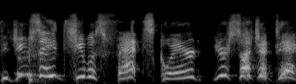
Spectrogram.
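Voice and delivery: very high, slow, squeaky mocking voice.

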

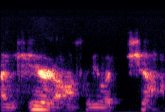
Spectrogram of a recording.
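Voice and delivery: very quiet, low, hushed, raspy rasping whisper. Voicing a figure offering the players a job, in a hushed, raspy whisper. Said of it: "a very hushed and very kind of whispered voice".

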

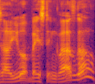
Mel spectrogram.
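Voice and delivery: exact imitation of a German man's voice. Retelling a German phone interview, imitating the interviewer's voice. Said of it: "That was an exact copy of his voice".

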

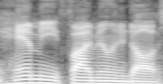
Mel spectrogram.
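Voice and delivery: usual speaking voice

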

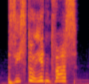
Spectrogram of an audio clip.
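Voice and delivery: shouted call, pitched very high. Sarah calls to Lux while panicked shoppers are moved away, shouting. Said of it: "schrie Sarah zu Lux".

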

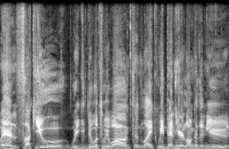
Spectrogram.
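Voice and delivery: decent put-on French accent. Acting out a fur-trade dispute with the British, in a put-on French accent. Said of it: "Your French accent was good".

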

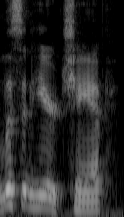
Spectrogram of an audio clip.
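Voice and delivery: nasal deadpan put-on voice. Quoting a line from a scene: nasally David Lynch voice. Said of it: "his nasally voice".

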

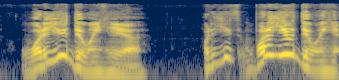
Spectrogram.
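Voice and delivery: attempted cartoon duck voice with swooping pitch. Retelling a story, doing Donald Duck's line to his date, Donald Duck voice. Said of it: "I'm trying to do the voice".

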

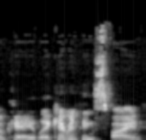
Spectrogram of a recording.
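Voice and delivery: ordinary talk, nothing marked

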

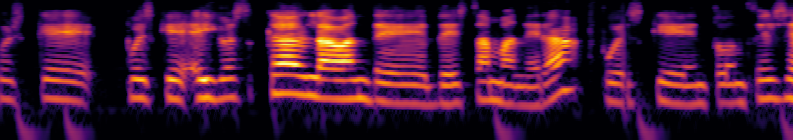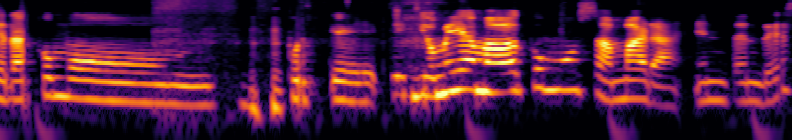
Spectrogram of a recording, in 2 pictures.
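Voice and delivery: Spanish accent from Barcelona. Answering a request to show the accent she picked up in Barcelona: Barcelona Spanish accent. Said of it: "Can, can you do it?".

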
